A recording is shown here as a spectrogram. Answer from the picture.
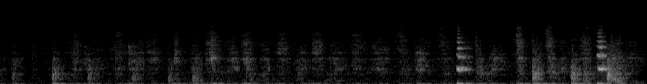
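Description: Cabinet scraper (sikling) smoothing the wooden seat of a hand-made chair: quick, even scraping strokes, about four a second. One louder stroke about two-thirds of the way through gives a brief squeak.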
